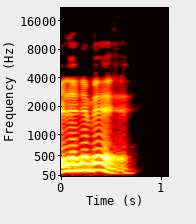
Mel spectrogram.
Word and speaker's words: Villeneuve: Denis Villeneuve. I'm never going to say it right. Denis. – I don't have no idea how to pronounce his last. Denis Villeneuve. – Villeneuve.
